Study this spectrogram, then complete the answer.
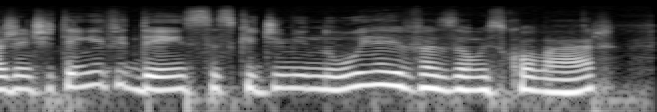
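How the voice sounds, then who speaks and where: A woman's dark, mellow tone with ordinary pitch variation, in a dry sound with no echo. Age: 50s. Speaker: school principal; guest. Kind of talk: interview. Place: studio. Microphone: studio mic.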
